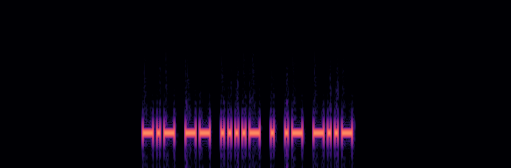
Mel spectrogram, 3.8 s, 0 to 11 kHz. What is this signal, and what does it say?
Morse code, heard as a keyed tone, about 46 wpm, 700 Hz. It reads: KM4EAX
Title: USA Call Signs - 6 Characters - 4x Character Spacing - 45wpm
